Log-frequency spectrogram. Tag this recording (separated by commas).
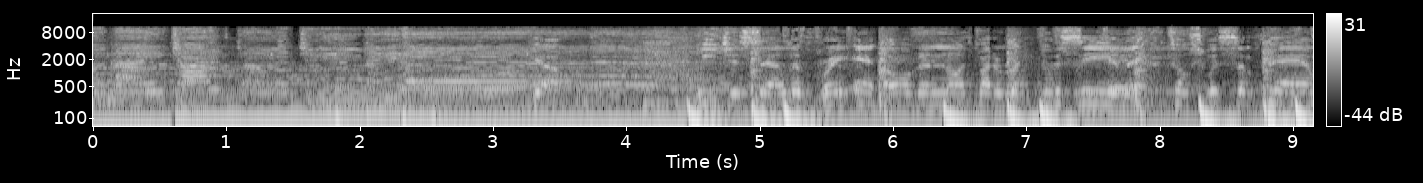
Music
